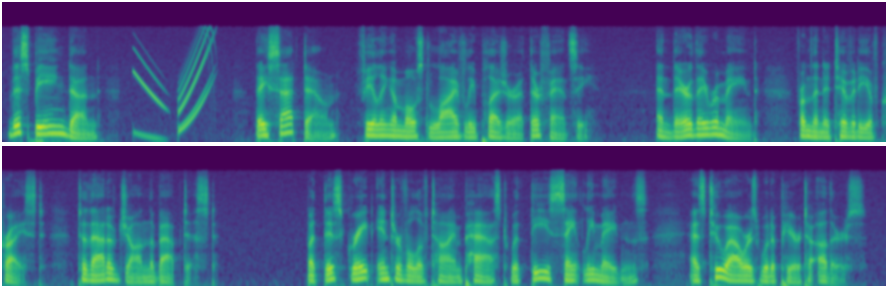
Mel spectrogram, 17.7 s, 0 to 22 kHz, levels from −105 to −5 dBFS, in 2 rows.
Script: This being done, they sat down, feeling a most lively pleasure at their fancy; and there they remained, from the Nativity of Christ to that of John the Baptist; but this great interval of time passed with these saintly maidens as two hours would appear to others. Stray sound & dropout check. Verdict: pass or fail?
fail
